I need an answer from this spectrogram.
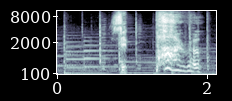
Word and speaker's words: Zapyro: Zapyro, 3 syllables of pure poetry.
